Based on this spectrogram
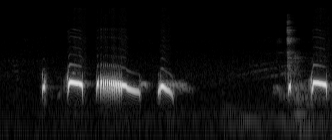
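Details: Calling female spotted dove aiming to excite males: one full phrase of short note, hooked coo, long buzzy descending note and falling coo, then faint clicks and the start of another phrase.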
